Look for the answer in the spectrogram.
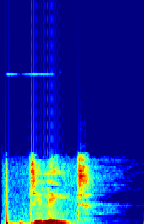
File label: "delete", pronunciation en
